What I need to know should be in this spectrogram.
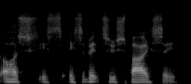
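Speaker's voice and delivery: soft, hesitant apology; timid quiet. Retold or imitated. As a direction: mumble it meekly. Meek complaint to server.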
